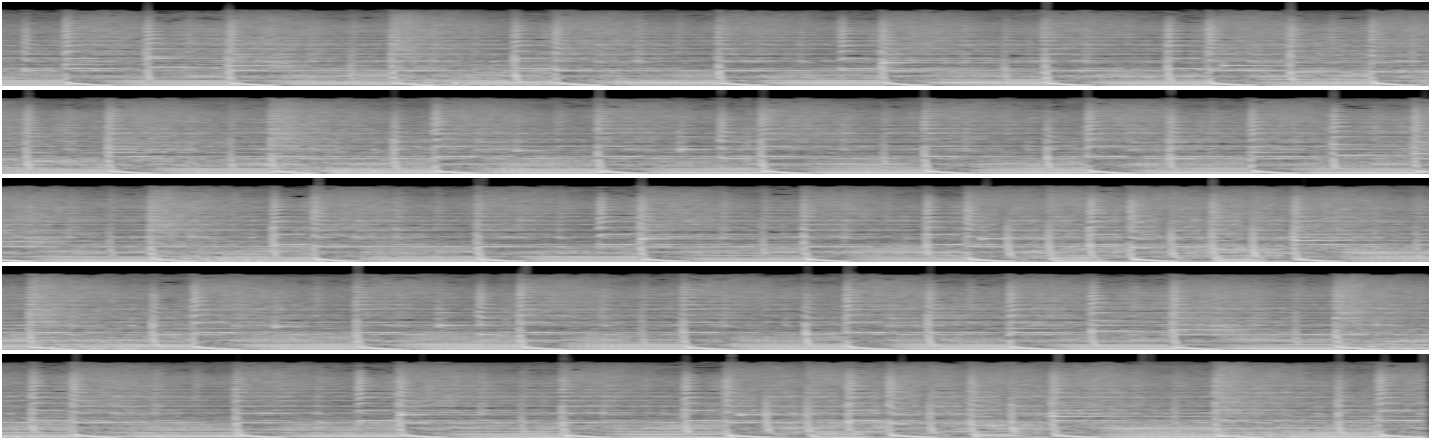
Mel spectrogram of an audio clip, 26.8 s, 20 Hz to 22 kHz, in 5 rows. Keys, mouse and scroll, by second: 0.6 click, 1.1-1.9 scroll down 2, 2.1 click, 3.8 n, 4.6 n, 5.2 scroll down 1, 5.4 middle click, 6.5-7.0 scroll up 1, 7.1 shift+middle click, 11.2 n, 11.6 click, 12.0 click, 12.3 click, 12.5 n, 14.1 g, 15.0 right click, 16.2 i, 24.7 click, 26.6 g.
